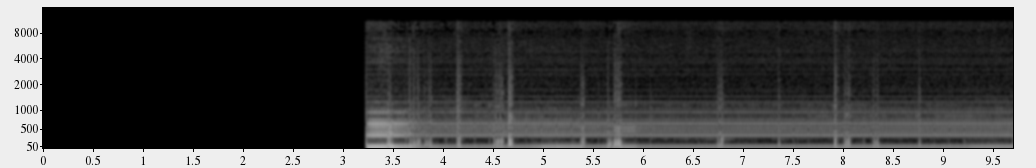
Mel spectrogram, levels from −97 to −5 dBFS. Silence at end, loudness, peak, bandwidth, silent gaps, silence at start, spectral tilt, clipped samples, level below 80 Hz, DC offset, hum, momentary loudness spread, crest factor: 0 s; -48 LUFS; -22 dBFS; 11.5 kHz; none; 3.2 s; -6.5 dB/octave; under 0.1%; -50 dBFS; under 0.1%; none; 13 LU; 24 dB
